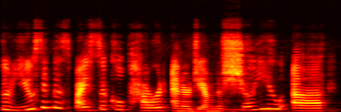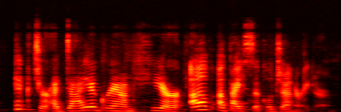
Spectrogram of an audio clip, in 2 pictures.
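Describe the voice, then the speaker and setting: A woman's voice: high-pitched, sing-song, brisk, pushed and bright, highs cut off. A woman teacher reading aloud a lesson for children, explaining simply and encouragingly with questions to her young listeners. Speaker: elementary school teacher.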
